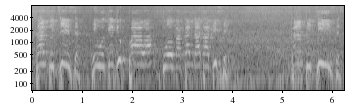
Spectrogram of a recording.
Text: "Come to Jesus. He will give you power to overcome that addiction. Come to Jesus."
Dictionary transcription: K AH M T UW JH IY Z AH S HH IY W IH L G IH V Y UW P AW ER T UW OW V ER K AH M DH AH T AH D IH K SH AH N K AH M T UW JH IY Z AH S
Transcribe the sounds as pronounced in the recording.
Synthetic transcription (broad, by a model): K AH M T UW JH IY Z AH S HH IY W IH L G IH V Y UW P AW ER T UW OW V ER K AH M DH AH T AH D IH SH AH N K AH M T UW JH IY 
